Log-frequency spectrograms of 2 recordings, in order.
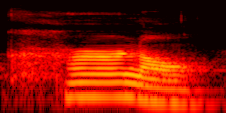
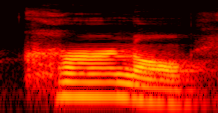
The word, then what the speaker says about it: Colonel: Of course, notice that pronunciation of Colonel. Colonel. It sounds nothing like the spelling.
